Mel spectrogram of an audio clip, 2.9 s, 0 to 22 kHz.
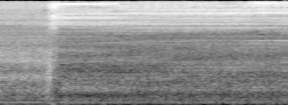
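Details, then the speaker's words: Miele H1 Swing (Quick Step) reconfigurable stick/upright vacuum, suction test with inlet blocked: loud steady hiss with thin high whistle starts suddenly, likely the suction relief valve opening; bag indicator also leaks air. "now we'll do suction and i do believe this has a suction relief valve in it yeah i'm pretty sure it does"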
